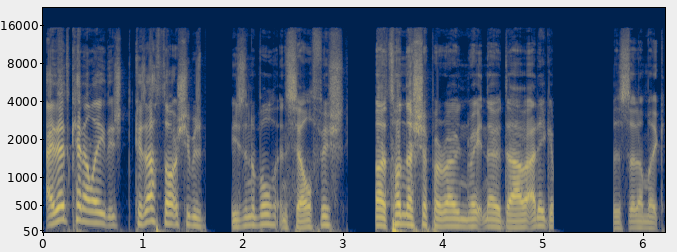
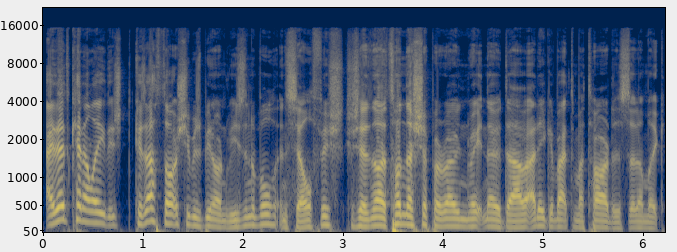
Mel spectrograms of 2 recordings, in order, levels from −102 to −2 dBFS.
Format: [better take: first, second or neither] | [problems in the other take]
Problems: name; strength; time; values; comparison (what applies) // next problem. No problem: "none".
second | audio cutting out; at 1.5 s, at 3 s and at 5 s for 0.5 s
